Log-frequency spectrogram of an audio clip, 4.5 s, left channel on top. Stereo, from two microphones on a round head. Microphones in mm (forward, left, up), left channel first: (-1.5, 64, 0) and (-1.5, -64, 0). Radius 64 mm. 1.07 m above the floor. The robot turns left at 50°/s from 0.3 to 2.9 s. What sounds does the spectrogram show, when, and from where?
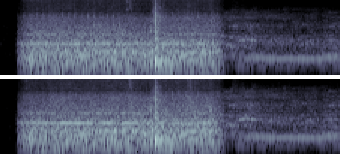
2.0 s a microwave: 15° left (ahead or behind), 1.2 m; by 4.5 s 25° right (ahead or behind), 1.2 m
